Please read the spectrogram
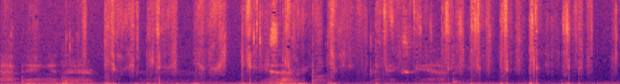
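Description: Close-microphone ASMR hand sounds: fingers and palms moving and rubbing right by the microphone, with many quick sharp clicks, under soft whispering.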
